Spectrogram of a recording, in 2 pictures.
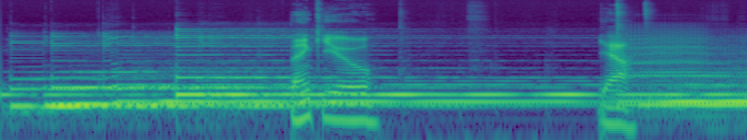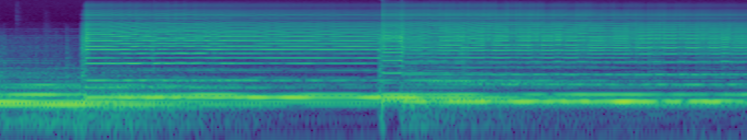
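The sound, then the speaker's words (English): A heavily effected Burns electric guitar, played through a Hall of Fame reverb, an Old Blood Dark Star and an EHX triangle pedal, rings out in long, washy sustained chords with a couple of swooping pitch bends, then turns bright and fuzzy with thick reverb trails; a voice briefly speaks over it. “Burns guitar into Hall of Fame reverb into a Dark Star from Old Blood into a EHX triangle.”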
